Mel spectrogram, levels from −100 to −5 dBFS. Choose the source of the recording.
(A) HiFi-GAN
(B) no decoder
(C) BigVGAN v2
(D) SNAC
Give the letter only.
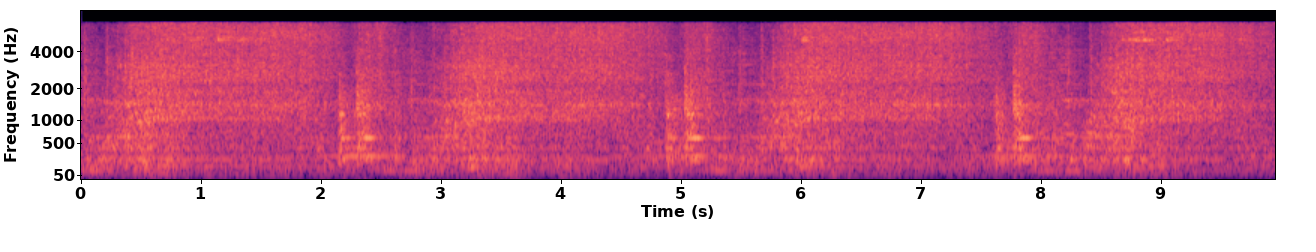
B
